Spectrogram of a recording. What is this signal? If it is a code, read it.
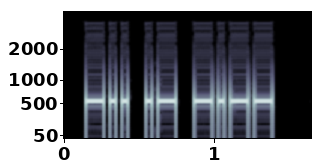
Morse code, heard as a keyed tone, about 30 wpm, 550 Hz. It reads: DAY
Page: News Headlines in Morse Code at 30 WPM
